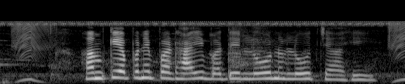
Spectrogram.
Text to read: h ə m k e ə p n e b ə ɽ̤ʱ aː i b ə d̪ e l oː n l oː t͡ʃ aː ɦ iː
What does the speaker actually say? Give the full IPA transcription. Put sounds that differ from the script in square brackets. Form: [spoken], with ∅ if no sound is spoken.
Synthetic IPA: h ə m k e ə p n e [p] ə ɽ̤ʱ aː i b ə d̪ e l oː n l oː t͡ʃ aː ɦ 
